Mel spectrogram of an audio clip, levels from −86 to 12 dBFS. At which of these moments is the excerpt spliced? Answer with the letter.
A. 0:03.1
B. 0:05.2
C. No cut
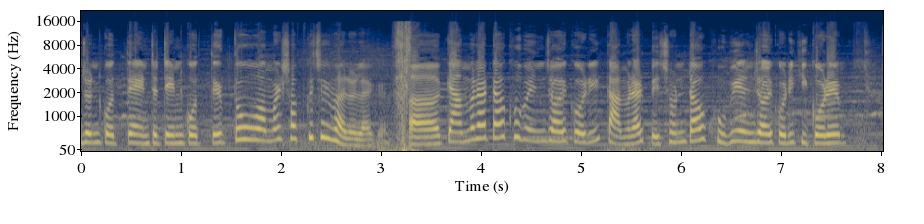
A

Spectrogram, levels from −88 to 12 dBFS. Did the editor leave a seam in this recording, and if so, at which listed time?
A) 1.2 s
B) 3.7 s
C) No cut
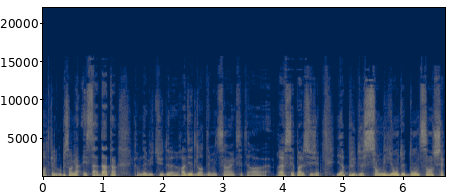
B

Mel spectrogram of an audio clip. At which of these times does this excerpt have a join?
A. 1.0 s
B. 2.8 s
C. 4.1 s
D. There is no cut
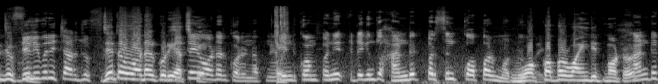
B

